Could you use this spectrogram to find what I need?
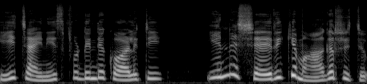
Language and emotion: Malayalam, happy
